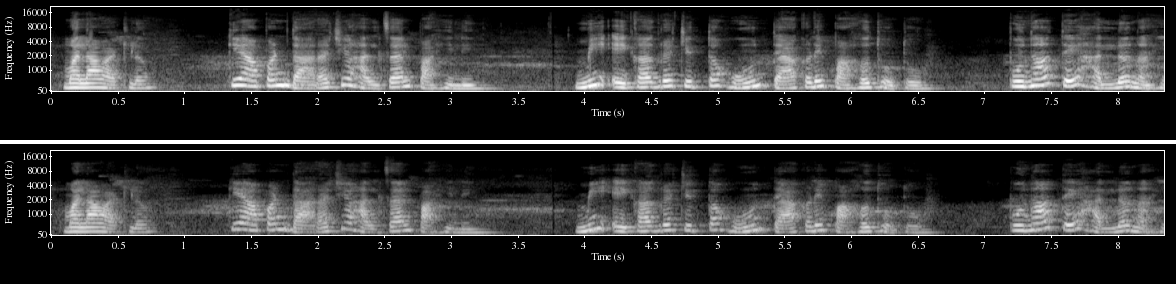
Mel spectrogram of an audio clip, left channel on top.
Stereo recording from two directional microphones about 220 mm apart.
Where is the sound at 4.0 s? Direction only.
40° left (ahead or behind).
